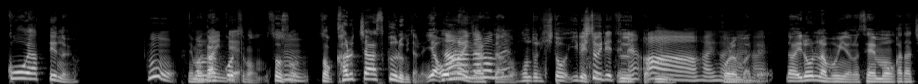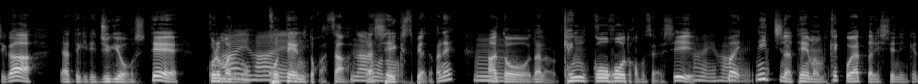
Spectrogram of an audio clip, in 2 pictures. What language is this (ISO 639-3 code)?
jpn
